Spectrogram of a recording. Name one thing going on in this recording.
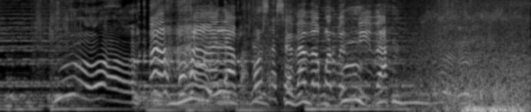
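A young woman speaks with animation in a high, squeaky cartoon voice.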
